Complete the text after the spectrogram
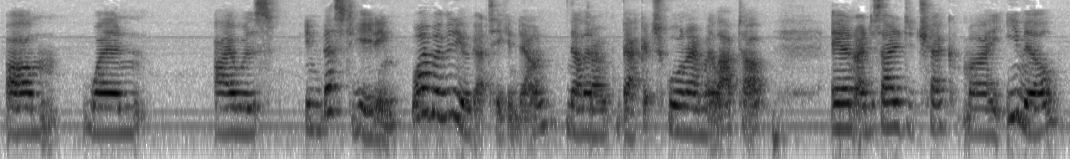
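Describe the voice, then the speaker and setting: A young adult woman, a college student who vlogs, speaks at medium pitch and an unhurried pace, sounding stuffy-nosed from a virus. She earnestly rambles through explanations in a casual vlog full of fillers. The mic sits away from her, so the room echoes noticeably.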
